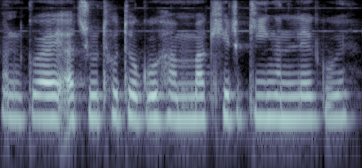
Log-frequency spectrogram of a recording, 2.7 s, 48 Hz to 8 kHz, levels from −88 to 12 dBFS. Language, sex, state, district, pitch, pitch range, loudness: Wancho, female, Arunachal Pradesh, Longding, 220 Hz, 215-225 Hz, -16 LUFS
